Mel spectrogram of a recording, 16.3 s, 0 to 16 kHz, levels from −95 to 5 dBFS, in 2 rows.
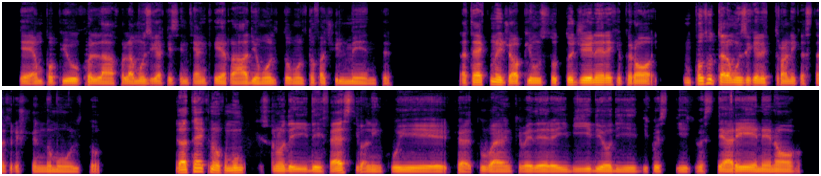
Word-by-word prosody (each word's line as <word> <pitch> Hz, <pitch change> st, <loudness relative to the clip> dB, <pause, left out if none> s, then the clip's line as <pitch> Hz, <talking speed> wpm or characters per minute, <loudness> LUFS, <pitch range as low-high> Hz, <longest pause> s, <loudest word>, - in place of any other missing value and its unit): che -, -, -1 dB
è -, -, -2 dB
un 80 Hz, -, -3 dB
po' -, -, -3 dB
più 85 Hz, 0 st, +2 dB
quella 75 Hz, -2 st, 0 dB
con -, -, -3 dB
la 80 Hz, -, +2 dB
musica 80 Hz, -1 st, -1 dB
che -, -, -7 dB
senti 75 Hz, 0 st, -8 dB
anche 80 Hz, 0 st, -4 dB
in 75 Hz, -, +2 dB
radio, 75 Hz, 0 st, 0 dB
molto, 75 Hz, 0 st, -2 dB
molto 75 Hz, -1 st, -4 dB
facilmente. 75 Hz, -2 st, -4 dB, 0.6 s
La -, -, -4 dB
techno 95 Hz, +3 st, +3 dB
è -, -, +6 dB
già 80 Hz, -3 st, +3 dB
più 85 Hz, -, 0 dB
un 85 Hz, -, +1 dB
sottogenere 95 Hz, +1 st, +4 dB
che -, -, -7 dB
però 80 Hz, -1 st, +2 dB, 0.3 s
un 90 Hz, -, -6 dB
po' 125 Hz, -, +4 dB
tutta 155 Hz, 0 st, +3 dB
la 95 Hz, -, +6 dB
musica 95 Hz, 0 st, +2 dB
elettronica 80 Hz, -2 st, -1 dB
sta -, -, -8 dB
crescendo 75 Hz, +1 st, -6 dB
molto. 70 Hz, -2 st, -5 dB, 0.7 s
La 110 Hz, -, +6 dB
techno 140 Hz, -9 st, +2 dB
comun 95 Hz, +2 st, +2 dB
ci -, -, -33 dB
sono 85 Hz, 0 st, -2 dB
dei 80 Hz, -1 st, +1 dB
dei 80 Hz, -1 st, +2 dB
festival 75 Hz, +3 st, 0 dB
in 75 Hz, -1 st, -5 dB
cui, 70 Hz, -2 st, +2 dB
cioè, -, -, -2 dB
tu 80 Hz, -, -6 dB
vai 75 Hz, -1 st, +2 dB
anche 75 Hz, 0 st, -7 dB
a -, -, -4 dB
vedere 75 Hz, 0 st, +3 dB
i 75 Hz, 0 st, +1 dB
video 80 Hz, +1 st, +1 dB
di 75 Hz, -1 st, -3 dB
di -, -, -11 dB
questi 70 Hz, 0 st, -5 dB
queste 85 Hz, -, -4 dB
arene, 80 Hz, 0 st, +3 dB
no. 75 Hz, -1 st, -2 dB
80 Hz, 215 wpm, -23 LUFS, 75-85 Hz, 0.7 s, è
